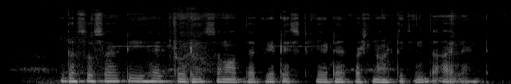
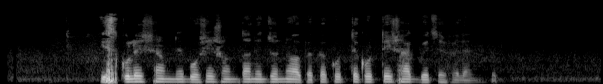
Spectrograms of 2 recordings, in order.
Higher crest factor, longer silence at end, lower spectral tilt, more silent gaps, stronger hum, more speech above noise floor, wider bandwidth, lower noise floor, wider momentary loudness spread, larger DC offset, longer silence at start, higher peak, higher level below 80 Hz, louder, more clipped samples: second, 16 dB vs 24 dB; second, 0.05 s vs 1.1 s; about the same, -5.5 dB/octave vs -6 dB/octave; neither; neither; second, 20 dB vs 33 dB; first, 16.5 kHz vs 11.5 kHz; about the same, -58 dBFS vs -57 dBFS; second, 7 LU vs 10 LU; neither; second, 0.2 s vs 1 s; second, -24 dBFS vs -2 dBFS; second, -64 dBFS vs -50 dBFS; second, -38 LUFS vs -24 LUFS; neither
